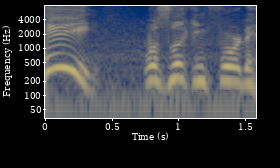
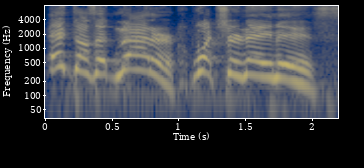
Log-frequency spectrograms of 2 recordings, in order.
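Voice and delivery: ordinary talk

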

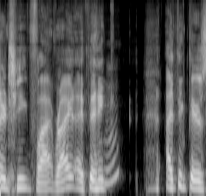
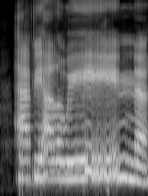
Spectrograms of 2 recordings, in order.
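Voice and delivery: eerie, creepy goblin creature voice, very high; 12 semitones higher than usual. On another speaker's cue, delivering a greeting; creepy goblin voice. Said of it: "You sounded like a goblin".

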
